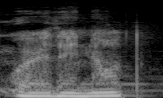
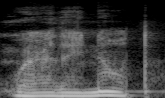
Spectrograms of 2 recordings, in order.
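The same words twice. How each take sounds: The two takes are said the same way.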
